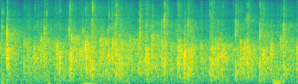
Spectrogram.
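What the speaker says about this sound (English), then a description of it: "How about a big round of applause for that?" Audience applause at a school board meeting, a steady wash of many hands clapping together across the whole stretch at moderate loudness, with no talk over it.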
